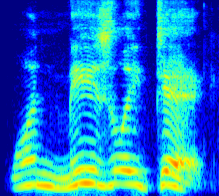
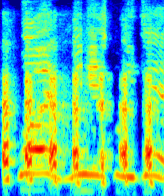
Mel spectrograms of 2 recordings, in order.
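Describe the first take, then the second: First: The phrase is said at ordinary talking volume. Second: The phrase is yelled out loudly.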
